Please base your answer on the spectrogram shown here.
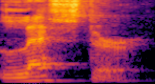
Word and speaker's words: Leicester: Edu says, no, it's like Leicester. Oh, Leicester. Did I say Leicester? You want to laugh? Ask Americans to pronounce British towns.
